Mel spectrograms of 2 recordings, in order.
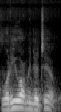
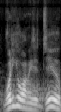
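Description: First: It is asked in a sincere, humble tone. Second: It is asked in a demeaning, condescending tone.

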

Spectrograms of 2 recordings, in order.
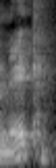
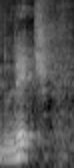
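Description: First: The word ends with a k sound. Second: The word ends with a ch sound. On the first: The speaker calls it wrong. "many prefer Lick, but we've established that's incorrect" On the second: The speaker calls it right. "We harmonise on Lich"

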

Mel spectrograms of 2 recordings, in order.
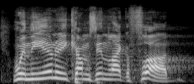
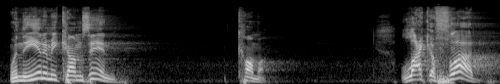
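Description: First: The break comes after 'flood', not after 'in'. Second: The break comes after 'in', before 'like a flood'. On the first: The enemy is what comes like a flood. "you could read this verse like this" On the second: The Spirit is what comes like a flood. "you could also read the same verse like this"

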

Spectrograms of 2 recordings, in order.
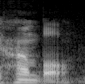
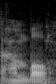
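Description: First: The word begins with a pronounced h sound. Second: The word begins with a silent h. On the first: This is how ordinary people say it. "The goofballs like us say humble" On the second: This sounds more pious and spiritual. "the real spiritual guys are like, it's humble"

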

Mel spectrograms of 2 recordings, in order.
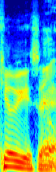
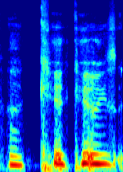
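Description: First: It is said forcefully, with full conviction. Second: It is said hesitantly, with a stammer.

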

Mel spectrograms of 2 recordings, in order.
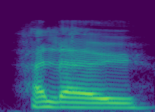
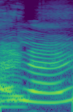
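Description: First: It is said with a downturned mouth. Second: It is said with a smiling mouth.

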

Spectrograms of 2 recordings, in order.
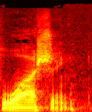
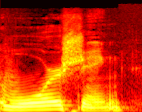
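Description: First: It is said without any r sound. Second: It has an r, like the Kansas student.

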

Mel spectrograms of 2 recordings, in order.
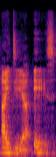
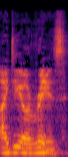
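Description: First: No R sound comes between the words. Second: An R sound links the two words. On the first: "You could say idea is" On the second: "So they say idea riz"

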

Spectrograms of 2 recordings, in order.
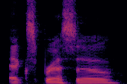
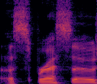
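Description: First: The word begins with an 'ex' sound. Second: The word begins with an 'ess' sound. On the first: The speaker calls it wrong. "she says expresso" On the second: The speaker calls it right. "Instead of espresso"

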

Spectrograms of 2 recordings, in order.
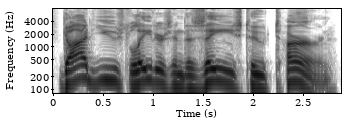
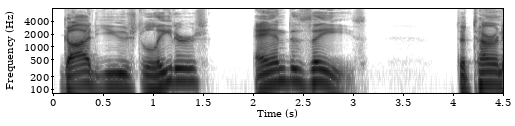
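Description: First: The words stop with a break after 'turn'. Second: The words run on after 'turn' without a break. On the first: Turn means turning people back to God. The speaker calls it right. "that means turn people in the Old Testament back to him" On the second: Turn seems to go with the words that follow it. The speaker calls it wrong. "I read that with a wrong inflection"

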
